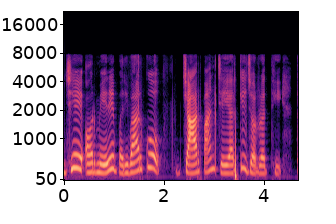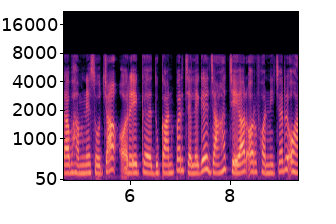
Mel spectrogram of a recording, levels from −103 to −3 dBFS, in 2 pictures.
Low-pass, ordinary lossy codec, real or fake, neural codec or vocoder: none; none; real; none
